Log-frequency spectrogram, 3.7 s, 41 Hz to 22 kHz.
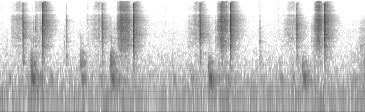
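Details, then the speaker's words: Minolta XE-5 with 50mm f/1.7 lens, aperture ring swung back and forth: thin, high, clicky rasps about once a second with a faint dry squeak from the aperture follower, which needs lubrication or repair. "so we can hear that little bit of squeak so that must be taken care of lubrication or that problem must be fixed if you don't want to make noise when you move the aperture selection back and forth"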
